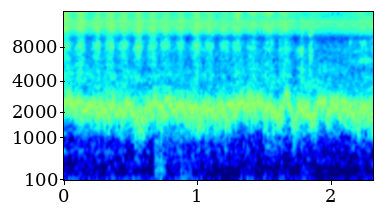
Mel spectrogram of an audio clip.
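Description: Faint scratching of a Crayola Colors of the World coloured pencil shading on coloring-book paper, barely above room tone.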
